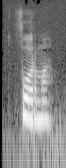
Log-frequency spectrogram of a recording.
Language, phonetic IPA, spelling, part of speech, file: Russian, [ˈformə], форма, noun, Ru-форма.ogg
- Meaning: 1. form, shape 2. form (document to be filled) 3. form, structure, frame 4. model 5. mold 6. uniform (military, sports)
